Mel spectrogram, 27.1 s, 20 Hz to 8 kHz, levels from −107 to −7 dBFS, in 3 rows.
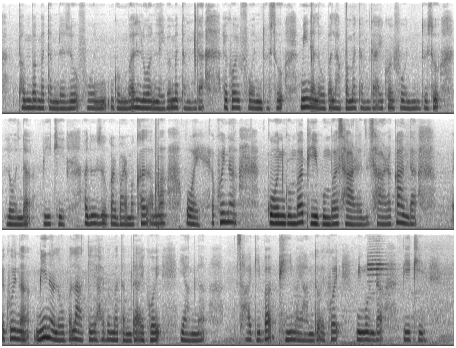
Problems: none marked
